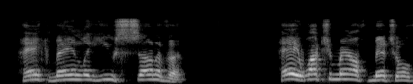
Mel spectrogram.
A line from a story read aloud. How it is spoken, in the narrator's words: the preacher shouted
